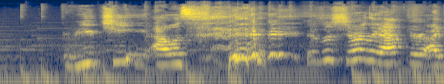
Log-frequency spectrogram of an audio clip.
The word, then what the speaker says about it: Ryuchii: The name I given this character was Ryuchi, and that's Chi. That's spelled Ryuchii.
